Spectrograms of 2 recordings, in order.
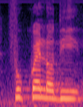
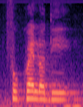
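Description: Both takes have the same delivery.

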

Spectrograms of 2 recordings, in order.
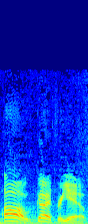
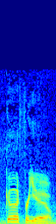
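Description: First: Slow, drawn-out mock praise "Oh, good for you."; mock congratulation, very slow; sarcastic. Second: Said in the usual way. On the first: Real, not acted. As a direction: stretch it out sarcastically. Sarcastic remark at game.

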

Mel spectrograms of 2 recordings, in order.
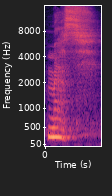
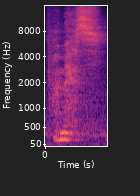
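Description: First: Higher and louder merci; exclaimed thanks. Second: Grateful. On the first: Cousin cries out her thanks, high and loud. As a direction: burst out with thanks. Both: A narrator's reading. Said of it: "Elle s'écria".

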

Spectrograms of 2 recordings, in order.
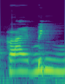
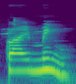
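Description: First: "climbing" with a sounded B, klai-bing; B wrongly pronounced. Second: "Climbing" with only an M in the middle, no B; silent B. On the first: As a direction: voice the B in "climbing" as a learner's mistake. (đọc sai "climbing" thành klai-bing, bật âm B) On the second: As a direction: say "Climbing" as klai-ming. (đọc "Climbing" là klai-ming, không có âm B) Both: Shown as a demonstration. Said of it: "chứ đừng đọc là climbing nhá".

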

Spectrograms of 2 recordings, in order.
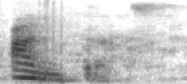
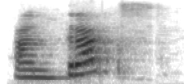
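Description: First: "antrax" stressed ÁN-trax, falling after it; stress on first syllable. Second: "Antrax" wrongly stressed an-TRAX, rising questioningly; stress on last syllable. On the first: Teacher offering students the correct option, "antrax" stressed ÁN-trax. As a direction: hit ÁN in "antrax", let trax drop. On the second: Teacher testing students with a wrong option, "Antrax" stressed an-TRAX. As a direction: offer "Antrax" with the weight on final TRAX. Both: Shown as a demonstration. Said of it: "Aquí está la mayor fuerza de voz".

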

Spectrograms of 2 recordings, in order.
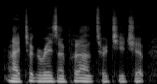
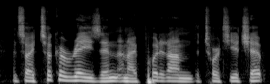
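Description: First: Rattled off fast and much softer, "and I took a raisin and I put it on the tortilla chip"; quick soft repeat. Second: Said in the usual way. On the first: Shown as a demonstration. Repeating the raisin step to the bankers, fast and soft. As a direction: rush it under the breath as an echo. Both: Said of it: "repeats the line".

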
